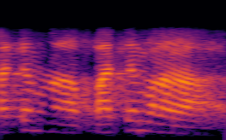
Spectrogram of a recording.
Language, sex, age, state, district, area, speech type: Tamil, male, 18-30, Tamil Nadu, Cuddalore, rural, conversation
